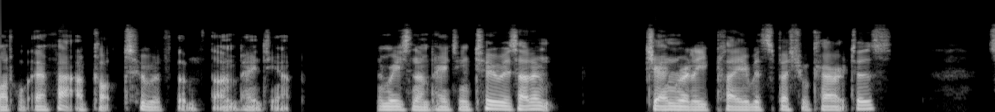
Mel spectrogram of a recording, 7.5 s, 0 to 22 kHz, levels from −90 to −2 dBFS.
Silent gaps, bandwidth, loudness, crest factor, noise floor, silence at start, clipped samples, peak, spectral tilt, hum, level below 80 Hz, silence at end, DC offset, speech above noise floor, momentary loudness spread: 2.33-2.71 s, 2.77-2.81 s, 4.25-4.34 s, 4.43-4.62 s, 4.74-4.79 s, 6.72-6.84 s; 8 kHz; -24 LUFS; 20 dB; under -90 dBFS; 0 s; under 0.1%; -4 dBFS; -6 dB/octave; none; -50 dBFS; 0 s; under 0.1%; over 67 dB; 10 LU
